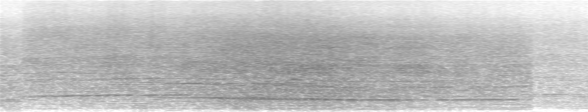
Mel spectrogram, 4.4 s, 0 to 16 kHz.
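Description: Race cars in a V8 sim racing game at Phillip Island. Engines drone and rise in pitch as the cars accelerate down the road. The whine swells to a peak and then fades, with a sharp drop at the end.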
